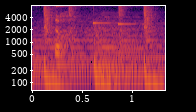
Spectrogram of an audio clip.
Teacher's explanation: Salah satu contohnya yaitu bunyi plosive, yaitu aliran udara dihentikan sepenuhnya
